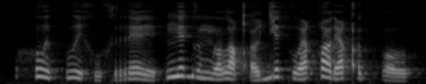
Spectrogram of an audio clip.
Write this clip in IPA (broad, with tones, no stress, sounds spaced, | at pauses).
h o˥˩ e̯ kʷ e˥˩ x u˩ x r ɛ˥˩ e̯ | ŋ ɛ˥ ɡ ɵ˧ m ɵ˩˥ lˠ ʉ˩ qʼ u˩˥ ɟ ɛ˥ k o˩˥ e̯ q o˥˩ ɾ e˥ qʼ ɵ˧ kʷ ʔ ɔ˩ o̯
